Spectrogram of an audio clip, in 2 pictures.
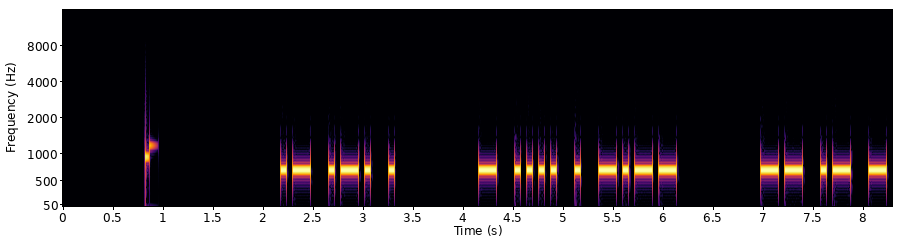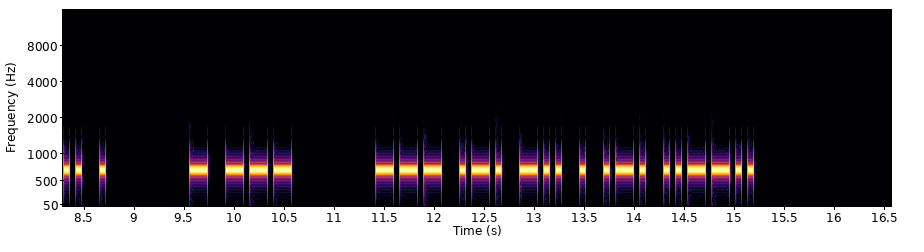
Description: Morse code, heard as a keyed tone, about 21 wpm, 700 Hz. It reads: ARE THEY MADE TO ORDER?
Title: 2x Word-Spacing - Sentences from Top 400 Words - 20wpm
